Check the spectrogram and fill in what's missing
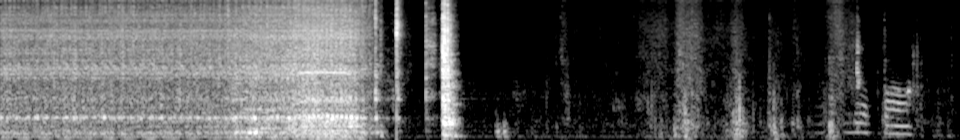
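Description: A sewing machine stitches a simple shirt in a boutique tailoring setting, its fast steady whir running loud and close for a few seconds before cutting off, followed by a few clicks and quiet talk.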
